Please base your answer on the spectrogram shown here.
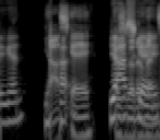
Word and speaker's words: Yasuke: Yasuke.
